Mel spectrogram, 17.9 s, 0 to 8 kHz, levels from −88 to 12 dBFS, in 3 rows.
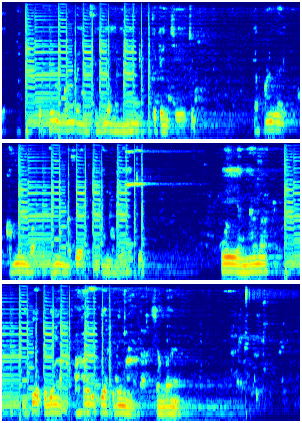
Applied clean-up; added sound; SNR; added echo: none; Electric guitar; 5 dB; reverberation time 1.2 s.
